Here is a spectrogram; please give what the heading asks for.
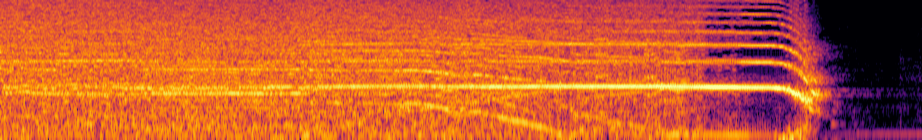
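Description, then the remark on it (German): Several performers let out one long, loud, sustained scream together, performing 'Der Schrei' (The Scream) by Edvard Munk, holding a steady pitch for about four seconds before it breaks off abruptly with a falling slide into near silence. “Das war der Schrei von Edvard Munk.”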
